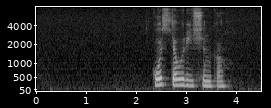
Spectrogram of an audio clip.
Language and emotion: Russian, neutral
